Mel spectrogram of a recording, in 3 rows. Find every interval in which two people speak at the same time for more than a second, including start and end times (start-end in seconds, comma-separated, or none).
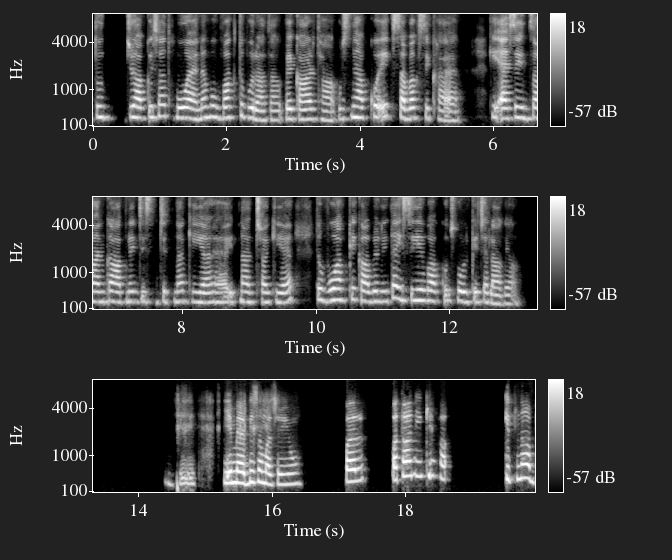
none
